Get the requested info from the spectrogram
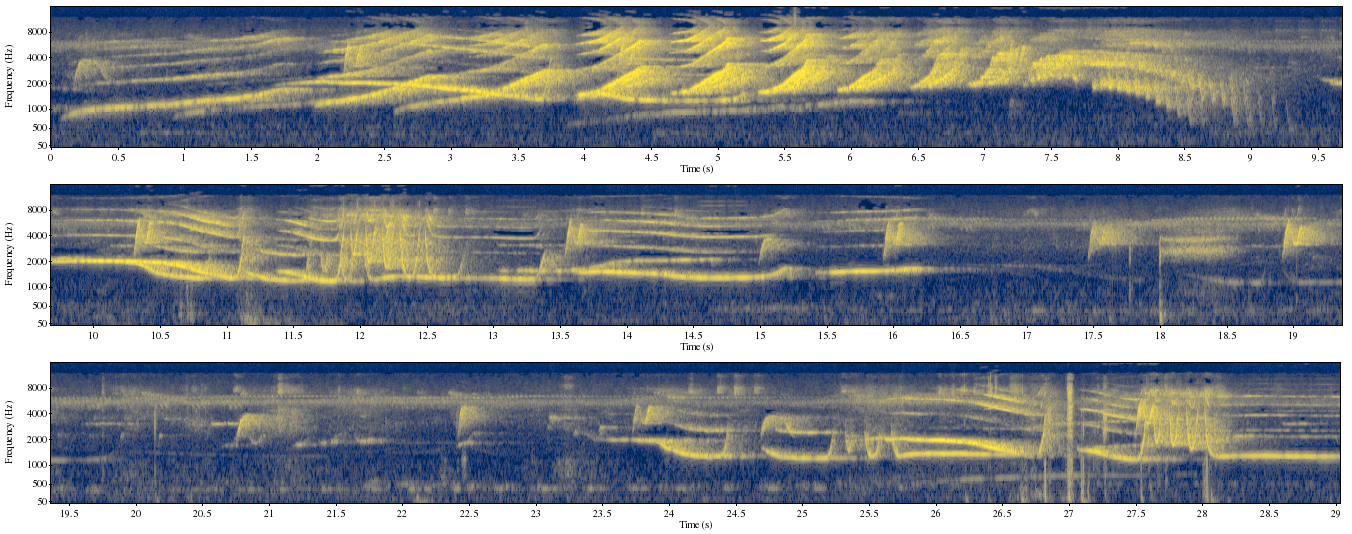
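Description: A songbird singing loud, clear whistled phrases: first a fast run of rising notes climbing in pitch, then repeated falling whistles, with a pause of several seconds in the middle.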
